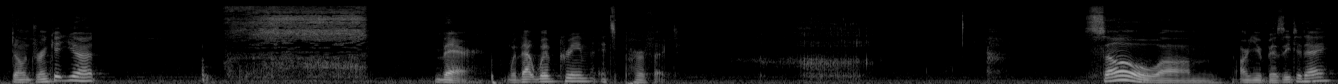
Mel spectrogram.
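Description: A man's voice: mid-range voice, slight background noise. A young man acting a goofy, affectionate husband from the future in an intimate audio drama, speaking casually and hesitantly straight to the listener. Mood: warm, eager. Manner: casual, hesitant, sighing, talks directly to listener. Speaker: actor in audio roleplay. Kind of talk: first-person immersive audio roleplay, intimate conversational acting.

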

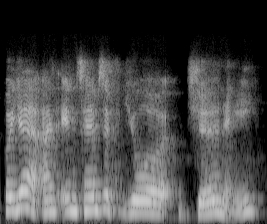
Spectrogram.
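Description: A woman's voice: mid-range voice, slow. A woman with an English accent interviewing in a casual, conversational style as a podcast host. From Manchester, England. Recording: roomy echo, slightly dull lo-fi sound.

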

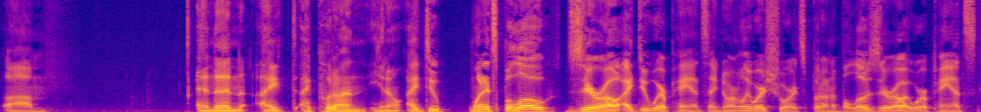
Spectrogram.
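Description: A middle-aged man with a slightly stuffy nose, hosting a rambling solo chat, meandering and breaking off mid-thought, then getting playfully excited. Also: lowish voice, moderate pace, dry recording, clean studio sound. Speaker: podcast host.

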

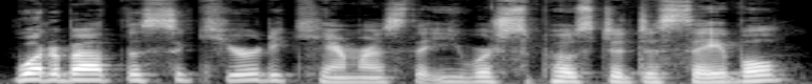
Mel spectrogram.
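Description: A woman's voice: lowish voice, racing, darkish tone, lightly acted. A woman playing a confident, reassuring young prison escapee in an audio drama. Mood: suspicious.

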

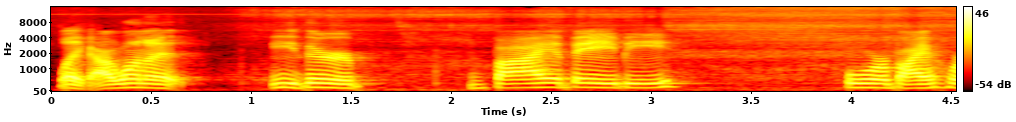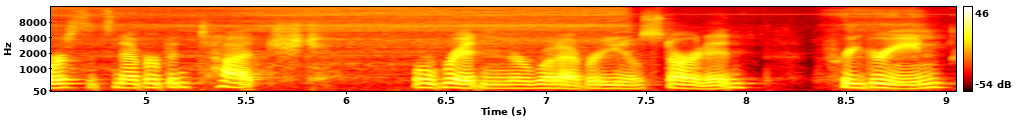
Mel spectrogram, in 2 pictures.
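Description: A young woman hosting a podcast, hoarse and stuffed up from illness, rambling casually with lots of fillers and apologies while walking around her house on a headphone mic. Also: lowish voice, fairly even intonation, measured pace, a little hiss or hum, low-quality recording. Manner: meandering, many fillers and apologies, casual swearing. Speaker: podcast host. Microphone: headphone mic into phone.

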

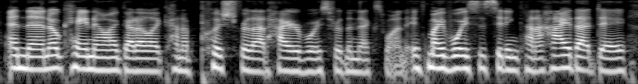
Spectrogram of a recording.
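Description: A woman's voice: lowish voice, flat delivery, rapid-fire, sharp tone, smooth, no room sound, studio quality. A woman voice actor chatting on a podcast, acting out her own inner thoughts as she talks. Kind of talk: casual chat.

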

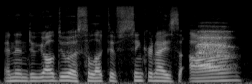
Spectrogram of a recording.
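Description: A young man co-hosting a podcast over a voice call, making joking deadpan quips. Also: on the high side, a little fast, no echo. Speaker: podcast co-host. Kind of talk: casual chat on a remote call. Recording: noisy voice chat mic.

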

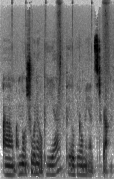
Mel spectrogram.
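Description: Casual solo podcast host, woman, husky and a bit raspy, halting with ums and small laughs. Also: sits low, flat delivery, darkish tone. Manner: hesitant, many ums, light laughs. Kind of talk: unscripted solo podcast chat.

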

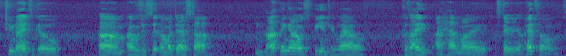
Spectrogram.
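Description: A young man with a loud, deep voice that carries, chatting casually on a podcast at home and rambling through restarts. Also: normal speed. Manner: rambling, many restarts and fillers. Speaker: podcast host. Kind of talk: casual chat. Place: echoey room at home. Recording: echoey room, faint ambient noise.

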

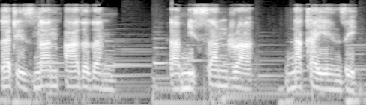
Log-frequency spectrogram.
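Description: A man hosts an online panel over call audio, polite and full of hesitant ums and uhs. His voice is very bright and of middle pitch. Faint music plays behind him. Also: flat delivery, takes it slowly. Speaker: host, panel moderator.

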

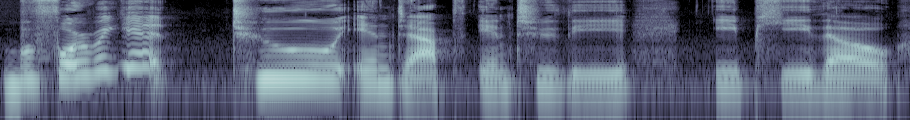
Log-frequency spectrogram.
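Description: Woman host, enthusiastic and chatty, slightly low voice. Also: very animated, slow pace. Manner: bubbly, gushing, upbeat. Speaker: podcast host. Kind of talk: enthusiastic interview chat.

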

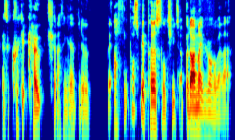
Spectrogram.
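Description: A man's voice: fairly low pitch, animated, fast, gravelly, no echo, studio quality. British man, closely recorded, chatting tentatively. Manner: tentative, hedging. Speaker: podcast co-host. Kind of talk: relaxed casual chat.

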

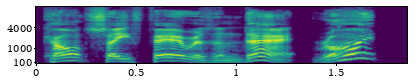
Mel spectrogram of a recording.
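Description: Audiobook villain: a falsely jolly enforcer, bellowing, very high and swooping. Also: male voice, wildly swooping pitch, a little slow, bright, forceful tone, no room sound, clean studio sound, exaggerated voice. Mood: menacingly cheery. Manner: matey, mock-cheerful. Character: menacingly cheery male thieves' enforcer.

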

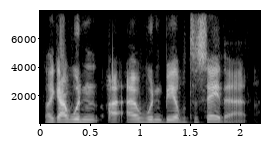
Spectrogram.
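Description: A man's voice: fairly high pitch, fast talker, vocal fry, a bit bright, dry recording, clean studio sound. A man in a casual debate, speaking hesitantly but insistently and often repeating himself as he makes his point. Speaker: discussion panelist.

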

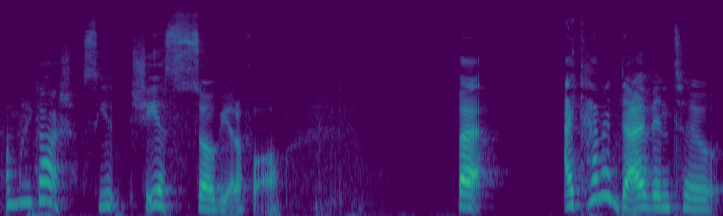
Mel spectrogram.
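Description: Woman from Indonesia, co-host, frank and easygoing in conversation. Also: a little high. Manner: candid, laughs easily. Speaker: podcast co-host. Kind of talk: casual chat.

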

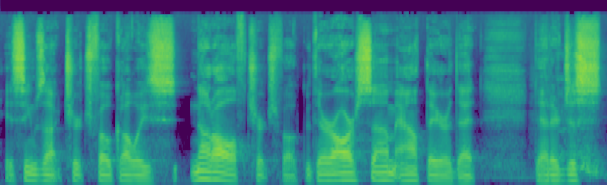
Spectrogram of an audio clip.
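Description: Deep, mellow man. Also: measured pace. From Texas. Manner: jokey, easygoing, folksy sayings. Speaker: podcast co-host and senior pastor. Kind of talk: casual married-couple podcast chat.

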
